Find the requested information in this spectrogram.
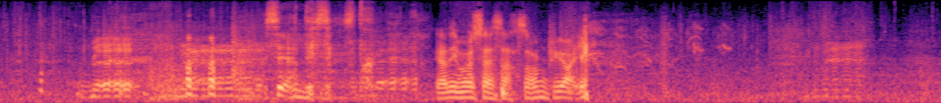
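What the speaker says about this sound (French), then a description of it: "Oh, bah pauvre mouton, je suis désolé. J'ai un petit peu raté sa coupe." A sheep bleats repeatedly while being clumsily sheared, the bleats loud and close in two bursts, mixed with people talking in French.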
